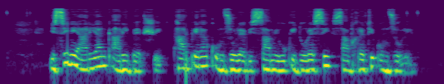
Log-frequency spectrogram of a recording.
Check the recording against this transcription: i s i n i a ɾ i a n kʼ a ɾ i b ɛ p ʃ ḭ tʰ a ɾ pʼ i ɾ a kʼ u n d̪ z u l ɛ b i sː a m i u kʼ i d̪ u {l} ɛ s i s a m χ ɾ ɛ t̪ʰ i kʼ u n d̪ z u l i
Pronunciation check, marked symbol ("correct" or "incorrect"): incorrect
